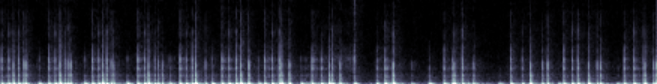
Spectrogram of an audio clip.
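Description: A medium-size, hollow, printed cardboard Christmas box lid is held in both hands while fingertips tap and scratch quickly across its front. The result is a rapid, uneven run of dull, low, hollow thuds that die away almost instantly, with a soft scratchy texture between them.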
